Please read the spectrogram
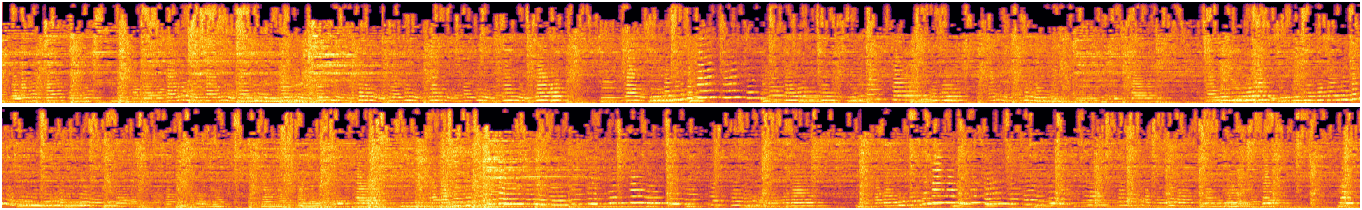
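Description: ZO Next Generation plastic trombone playing a live jazz solo, melodic phrases that swoop up and down in pitch, over a small band with drum kit.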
